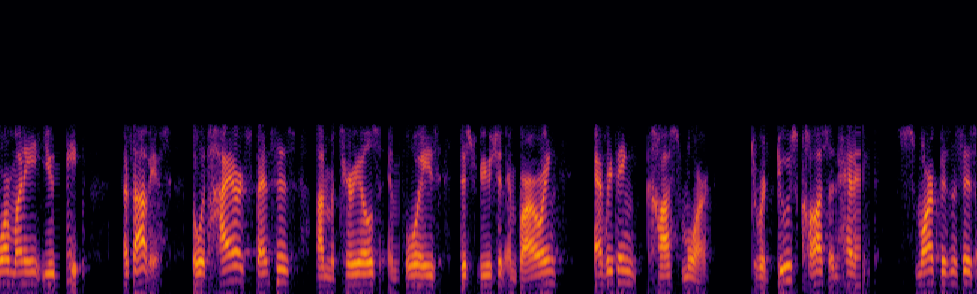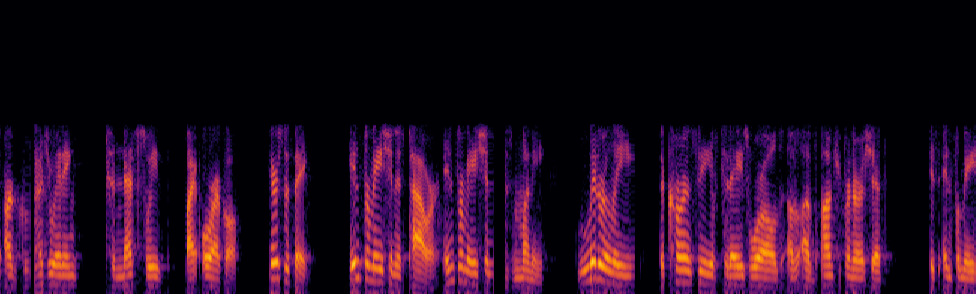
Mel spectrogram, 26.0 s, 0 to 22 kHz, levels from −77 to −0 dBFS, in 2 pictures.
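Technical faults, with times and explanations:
Throughout, G.723.1 codec: the audio is confined to about 300 Hz to 3.6 kHz, and its slow 30 ms frame model leaves the speech muffled and hoarse, with heavily smeared consonants.
0.75 to 21.57 s, VoIP packet loss concealed by the speech codec: there are gaps at 0.75–0.99 s (after "money you"), 5.27–5.38 s (after "higher expenses on materials"), 11.36–11.69 s (between "reduce costs and" and "smart businesses are", with scattered losses), 13.37–13.63 s, 19.55–19.82 s and 21.44–21.57 s. In each, the decoder extends its last pitch and filter with falling gain, and the voice stays weak or distorted briefly afterwards.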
